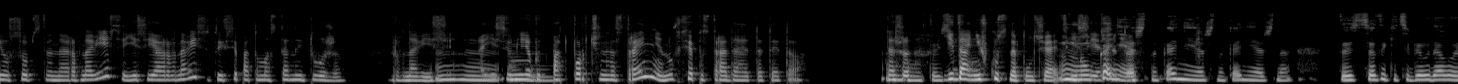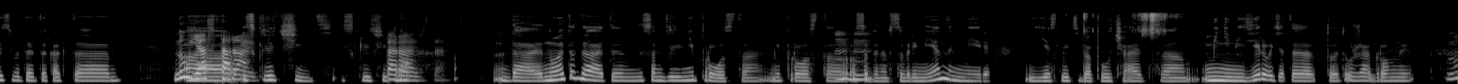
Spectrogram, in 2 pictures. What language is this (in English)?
Russian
